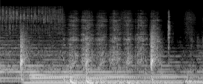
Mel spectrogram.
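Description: Hand saw rasping in short strokes as it trims a copper pin flush with an oak mitre joint, mostly in the first half. Background music with a steady beat plays throughout.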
